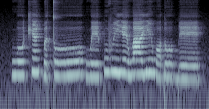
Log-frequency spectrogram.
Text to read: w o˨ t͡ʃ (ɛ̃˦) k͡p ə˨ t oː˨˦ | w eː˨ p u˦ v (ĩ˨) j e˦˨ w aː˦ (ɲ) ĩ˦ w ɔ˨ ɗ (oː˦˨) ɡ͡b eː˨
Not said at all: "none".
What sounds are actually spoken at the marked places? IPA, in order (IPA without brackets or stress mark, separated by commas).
ɛ̃˦, ĩ˦, j, oː˨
